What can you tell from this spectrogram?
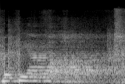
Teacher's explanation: This appears in Talmudic manuscripts as b'diavad, in which we've not only the ayin is not pronounced, but also the dalet at the end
